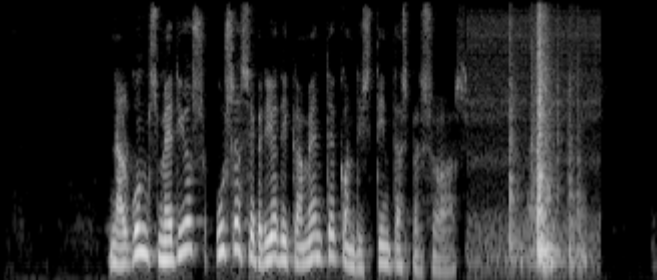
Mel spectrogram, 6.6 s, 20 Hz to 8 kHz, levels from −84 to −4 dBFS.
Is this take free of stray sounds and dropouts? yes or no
no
